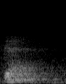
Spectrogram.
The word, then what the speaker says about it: Gad: Zilfa punya anak namanya Gad. Kalau bahasa Inggris God. Ya, dibacanya Gad juga.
